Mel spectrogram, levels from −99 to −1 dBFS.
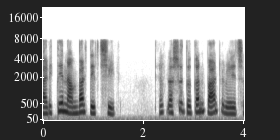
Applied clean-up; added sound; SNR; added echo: neural diffusion model UNIVERSE++.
